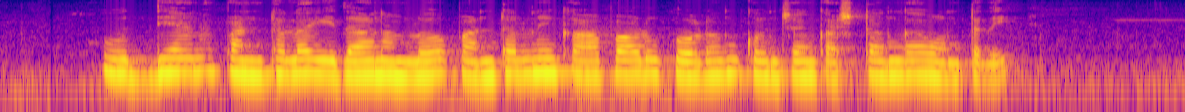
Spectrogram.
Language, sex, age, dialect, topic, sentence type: Telugu, female, 36-40, Central/Coastal, agriculture, statement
